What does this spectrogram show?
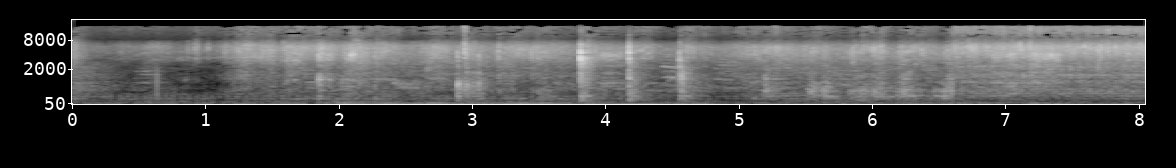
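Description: Ginger-garlic paste frying in hot oil with fried onions in a kadhai, sizzling louder and louder as it is stirred, with a spatula knocking and scraping against the pan several times in the middle.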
